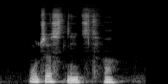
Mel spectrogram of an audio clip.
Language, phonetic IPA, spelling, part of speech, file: Polish, [ˌut͡ʃɛˈstʲɲit͡stfɔ], uczestnictwo, noun, LL-Q809 (pol)-uczestnictwo.wav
